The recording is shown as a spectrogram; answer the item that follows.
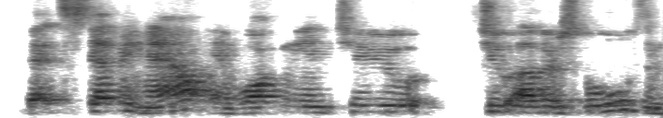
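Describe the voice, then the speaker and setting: With an American accent, a man speaks at a moderate pace and a fairly high pitch. His voice is somewhat breathy, with ordinary pitch variation. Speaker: state education official, former school educator. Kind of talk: committee meeting presentation. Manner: casual, filler-heavy.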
